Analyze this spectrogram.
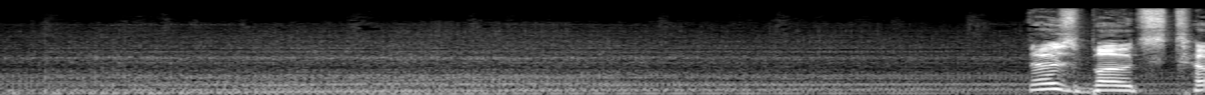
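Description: A small motorboat engine hums steadily.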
